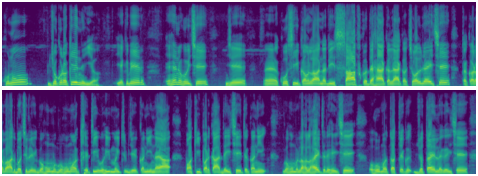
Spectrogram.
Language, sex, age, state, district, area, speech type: Maithili, male, 45-60, Bihar, Darbhanga, rural, spontaneous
